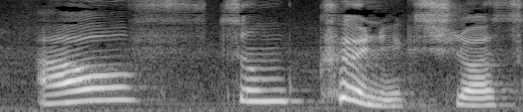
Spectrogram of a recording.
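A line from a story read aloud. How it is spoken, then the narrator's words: Call. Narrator (German): rief Melissa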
